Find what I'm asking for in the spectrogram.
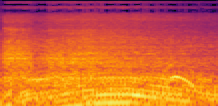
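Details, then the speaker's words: Restored old fuel truck engine revved with the manual-shift PTO in gear: smooth rise in pitch and settle, no knocks or rattles; it sounds clean, as if recently rebuilt. "Sounds clean. It does sound clean. That's That sounds like this one just got rebuilt, too."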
